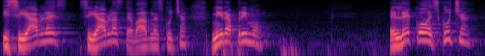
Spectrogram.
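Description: A man's voice: high-pitched, expressive, unhurried, a bit bright. A man giving a motivational talk, driving points home with emphatic, repeated exhortations. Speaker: motivational speaker.

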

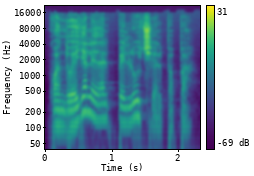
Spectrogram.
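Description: In a dark, creaky voice of medium pitch, a devout storyteller gives spiritual counsel through a moral tale, speaking casually with many restarts and rising into emphatic preaching. His intonation is lively and his pace normal.

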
